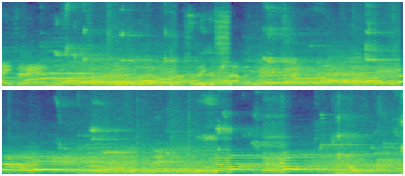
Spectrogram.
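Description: Basketball bouncing repeatedly on a hardwood gym floor during play, with people talking in the background. The large gymnasium makes it echo.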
